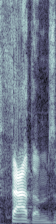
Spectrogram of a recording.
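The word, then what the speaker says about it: FZMZ: looked something up uh FZ MZ which is supposed to be pronounced fathoms by the way I don't know where you get the word fathoms from there but it is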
